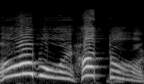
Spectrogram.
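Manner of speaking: pitch way up and swooping. Imagining the auction being run by Mickey, the speaker exclaims in a Mickey Mouse voice. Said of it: "I would totally expect the auction to be in Mickey".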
